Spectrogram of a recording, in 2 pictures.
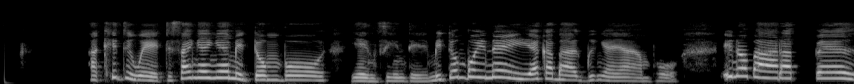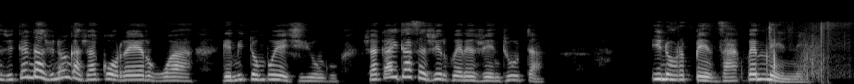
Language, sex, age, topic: Ndau, male, 18-24, health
